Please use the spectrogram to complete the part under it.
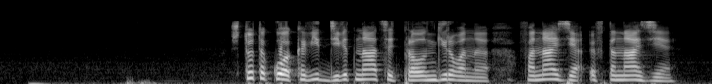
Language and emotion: Russian, neutral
